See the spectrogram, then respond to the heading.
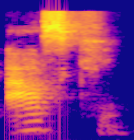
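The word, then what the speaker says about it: ASCII: Então é e em inglês a pronúncia que a gente fala é ask. Ótimo, gente. Então isso aqui a gente fala ask.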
